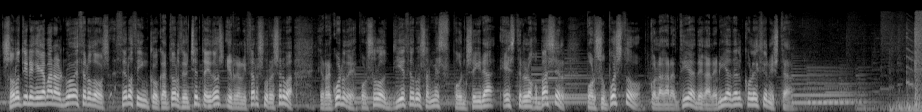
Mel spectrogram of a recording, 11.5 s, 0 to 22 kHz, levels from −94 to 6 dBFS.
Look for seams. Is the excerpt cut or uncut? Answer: uncut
